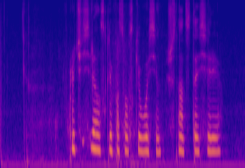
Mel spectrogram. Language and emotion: Russian, neutral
